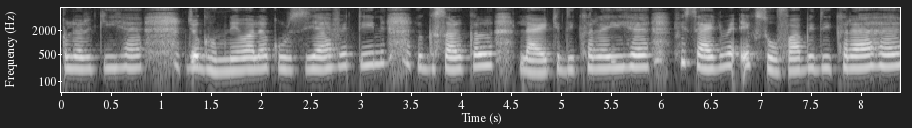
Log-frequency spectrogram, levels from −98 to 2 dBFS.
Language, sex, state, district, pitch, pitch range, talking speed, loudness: Hindi, female, Uttarakhand, Tehri Garhwal, 225 Hz, 215-245 Hz, 180 wpm, -19 LUFS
